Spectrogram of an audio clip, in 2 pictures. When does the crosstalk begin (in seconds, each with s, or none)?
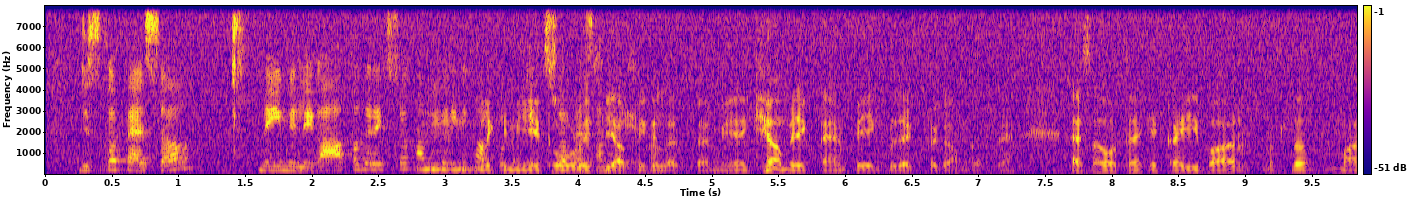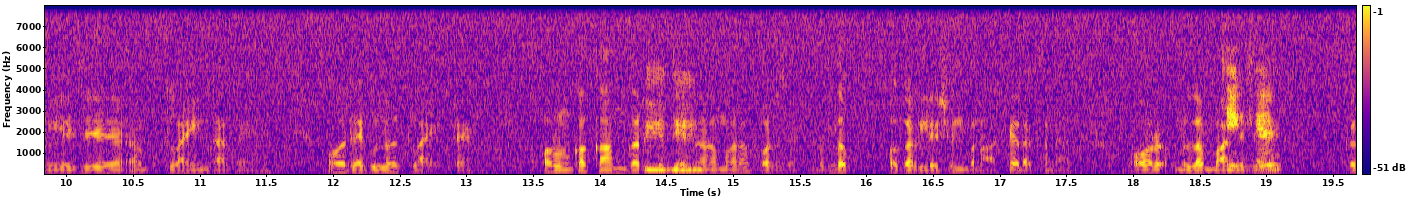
2.8 s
